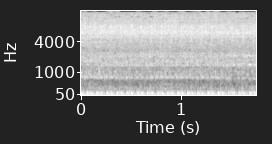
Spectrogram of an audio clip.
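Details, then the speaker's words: Liquid-cooled motorcycle idling with the idle screw turned down about a sixteenth of a turn, radiator cooled by garden hose: slow even low thumping around twelve beats a second; charging output drops from about 14.6–14.7 V as idle is set too low. "down a little bit goes from 14.6 6 to 67 and this isn't that big of a difference in the idle speed"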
